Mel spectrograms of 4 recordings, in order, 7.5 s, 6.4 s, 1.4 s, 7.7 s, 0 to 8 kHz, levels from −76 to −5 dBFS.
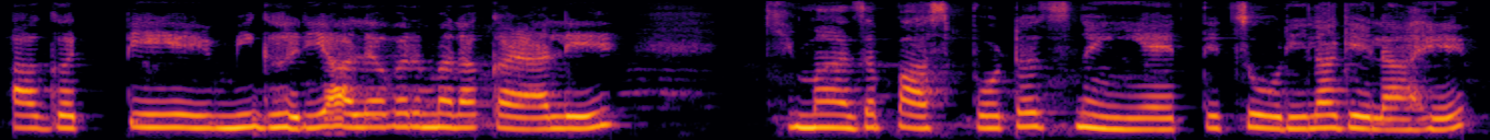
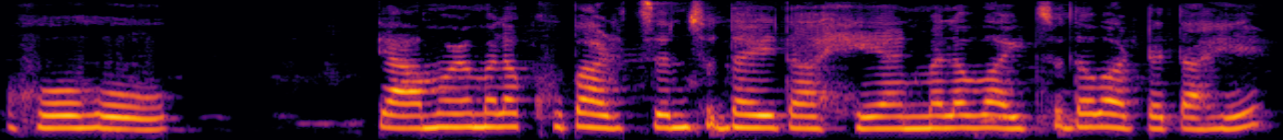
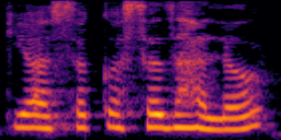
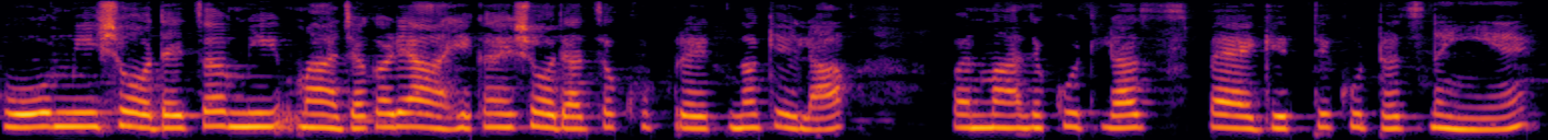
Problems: constant background noise, background conversations at intervals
